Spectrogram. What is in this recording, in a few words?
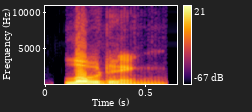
"loading", American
